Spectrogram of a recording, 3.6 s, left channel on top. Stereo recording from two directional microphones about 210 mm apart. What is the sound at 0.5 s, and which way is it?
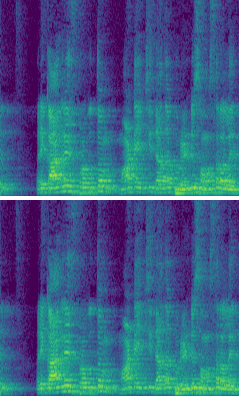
A man's voice, 50° left (ahead or behind).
